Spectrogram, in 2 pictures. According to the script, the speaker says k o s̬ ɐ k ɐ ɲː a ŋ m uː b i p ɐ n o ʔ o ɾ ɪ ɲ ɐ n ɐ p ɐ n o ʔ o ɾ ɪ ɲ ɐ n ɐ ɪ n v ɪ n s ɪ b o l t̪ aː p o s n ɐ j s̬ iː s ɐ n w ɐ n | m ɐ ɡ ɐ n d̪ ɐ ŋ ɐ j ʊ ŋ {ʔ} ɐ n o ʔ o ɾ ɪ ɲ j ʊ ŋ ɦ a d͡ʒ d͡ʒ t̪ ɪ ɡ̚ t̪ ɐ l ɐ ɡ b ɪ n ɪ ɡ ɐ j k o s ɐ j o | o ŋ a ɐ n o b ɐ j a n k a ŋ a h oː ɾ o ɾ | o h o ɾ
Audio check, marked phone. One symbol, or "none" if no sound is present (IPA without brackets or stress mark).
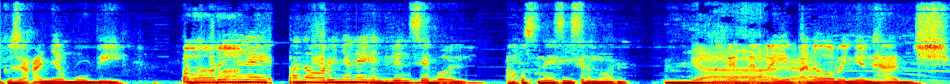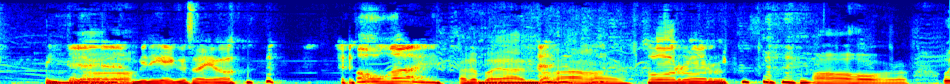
p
